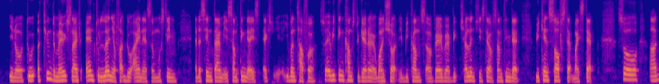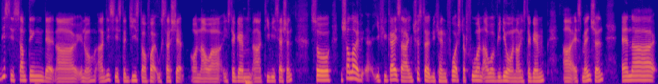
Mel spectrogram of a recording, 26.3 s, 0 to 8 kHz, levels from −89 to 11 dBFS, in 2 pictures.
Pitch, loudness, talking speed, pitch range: 135 Hz, -29 LUFS, 225 wpm, 125-150 Hz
